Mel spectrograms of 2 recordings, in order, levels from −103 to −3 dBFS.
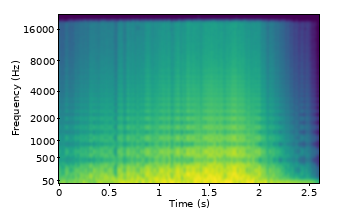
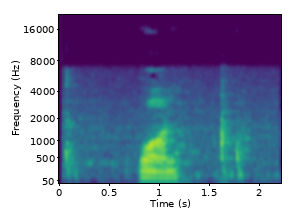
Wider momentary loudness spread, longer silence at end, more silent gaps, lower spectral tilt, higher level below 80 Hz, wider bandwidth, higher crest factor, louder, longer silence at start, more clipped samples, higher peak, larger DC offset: second, 15 LU vs 21 LU; second, 0.05 s vs 0.4 s; neither; second, -6 dB/octave vs -7.5 dB/octave; first, -16 dBFS vs -64 dBFS; first, 19.5 kHz vs 7 kHz; second, 10 dB vs 22 dB; first, -11 LUFS vs -22 LUFS; about the same, 0 s vs 0.05 s; neither; first, 0 dBFS vs -4 dBFS; neither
